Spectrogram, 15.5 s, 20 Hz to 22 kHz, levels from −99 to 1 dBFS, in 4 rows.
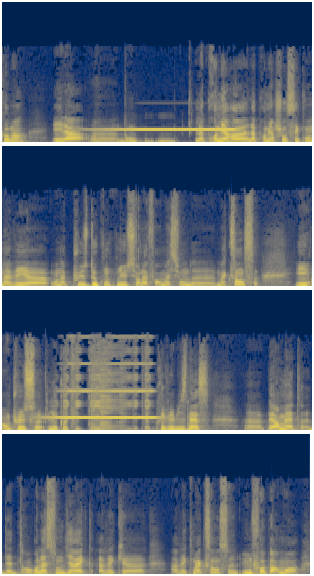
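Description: Loudspeaker feedback squeal at 0.94–3.10 s and 8.10–9.88 s: the mic–speaker loop swells within a second into a 2.1 kHz howl, a bright horizontal spectrogram line.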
